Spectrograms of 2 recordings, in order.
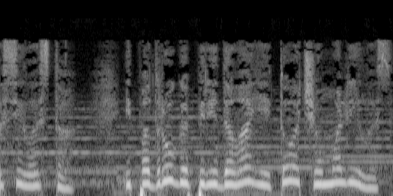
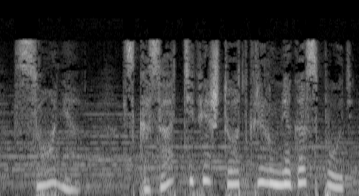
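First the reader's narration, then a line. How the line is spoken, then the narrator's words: Quiet calling. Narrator (Russian): подруга тихо позвала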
